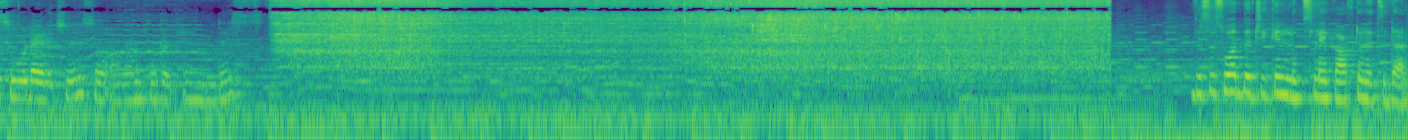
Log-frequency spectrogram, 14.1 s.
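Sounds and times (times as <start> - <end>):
chicken sizzling in frying pan: 2.7 - 11.1.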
